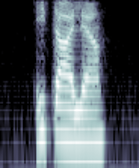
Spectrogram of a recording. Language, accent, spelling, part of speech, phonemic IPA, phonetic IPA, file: Armenian, Eastern Armenian, Իտալիա, proper noun, /iˈtɑliɑ/, [itɑ́ljɑ], Hy-Իտալիա.ogg
- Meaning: Italy (a country in Southern Europe)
